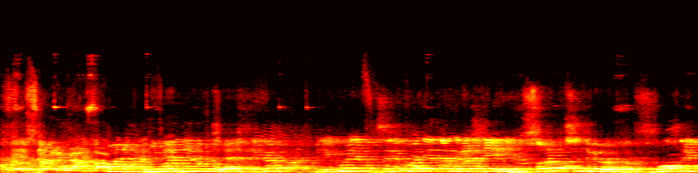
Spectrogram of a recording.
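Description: A group of young children sing together.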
